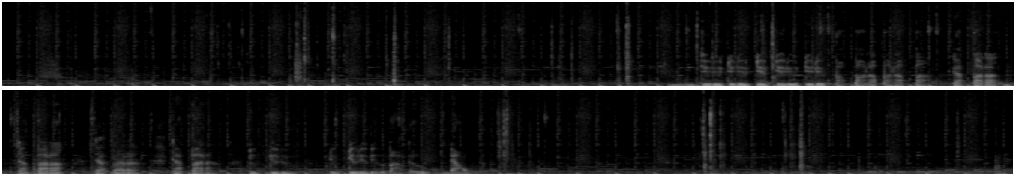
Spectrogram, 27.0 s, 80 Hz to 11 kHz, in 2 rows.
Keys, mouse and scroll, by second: 4.3 KP_0, 5.1 KP_0, 6.9-8.3 drag, 9.1-10.3 shift+drag, 10.9-12.6 drag, 13.6-14.8 drag, 20.7-24.1 shift+drag.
